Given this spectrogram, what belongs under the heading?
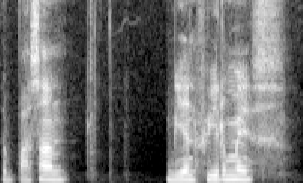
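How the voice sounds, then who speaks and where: Female cute anime streamer for casual reactions; relaxed tempo, very dry recording. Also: medium pitch, very slow, dry recording.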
